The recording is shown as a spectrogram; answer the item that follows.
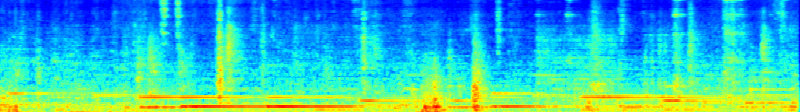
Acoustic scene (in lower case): restaurant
